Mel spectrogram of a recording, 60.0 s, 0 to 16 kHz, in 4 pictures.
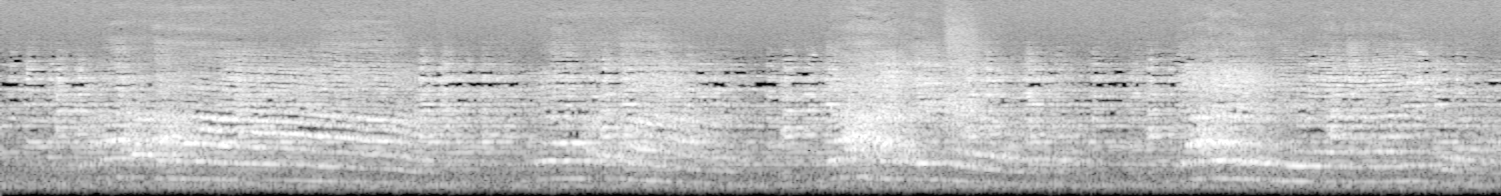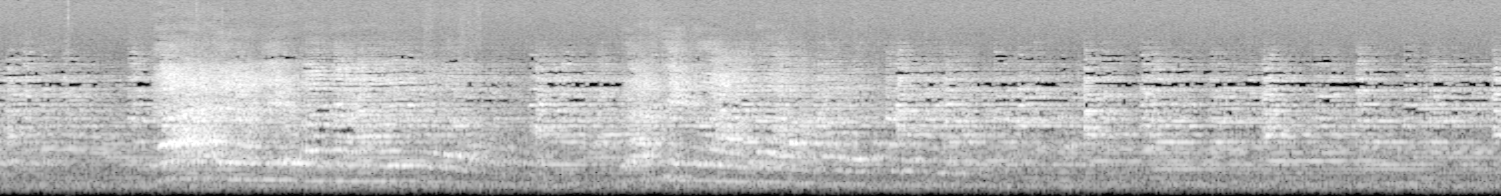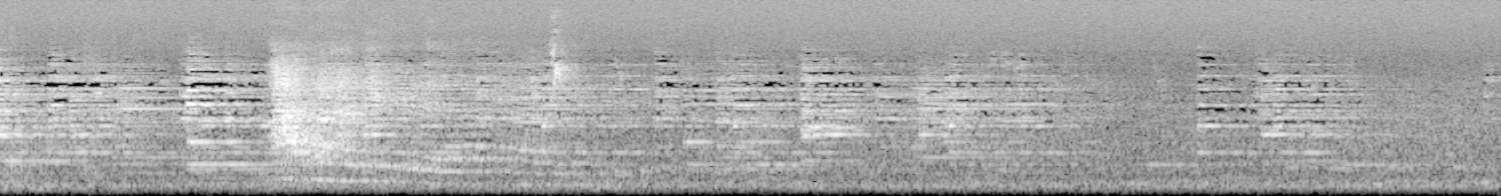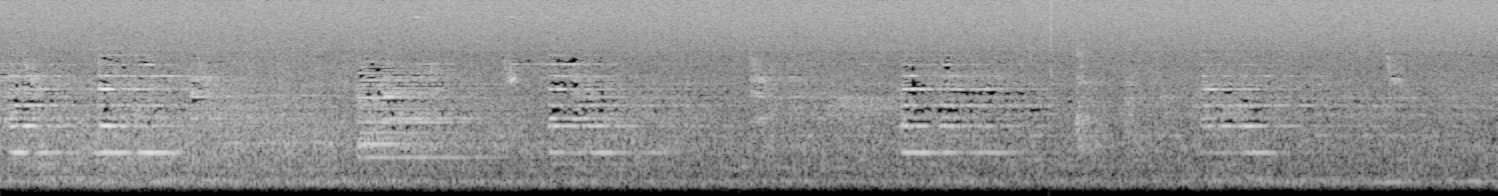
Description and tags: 20071202.noise.and.fury
Shouting in sample 20071202.walking.shadow (with pan and volume modified) mixed with joyful pealing church bells. I did so because, well... cries triggered my thinking:
'... recorded time,
And all our yesterdays have lighted fools
The way to dusty death. Out, out, brief candle!
Life's but a walking shadow, a poor player
That struts and frets his hour upon the stage
And then is heard no more: it is a tale
Told by an idiot, full of sound and fury,
Signifying nothing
